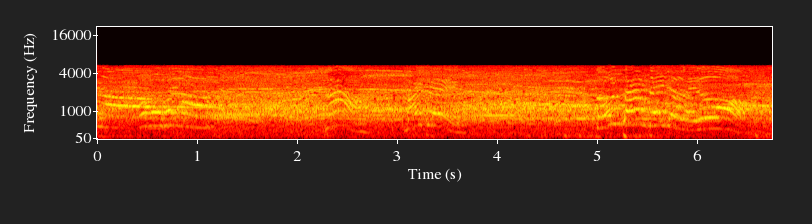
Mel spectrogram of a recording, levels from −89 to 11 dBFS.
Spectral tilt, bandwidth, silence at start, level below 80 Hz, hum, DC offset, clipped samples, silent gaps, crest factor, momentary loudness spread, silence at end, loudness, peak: -1.5 dB/octave; 5.4 kHz; 0 s; -64 dBFS; none; under 0.1%; under 0.1%; none; 12 dB; 2 LU; 0 s; -17 LUFS; -6 dBFS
